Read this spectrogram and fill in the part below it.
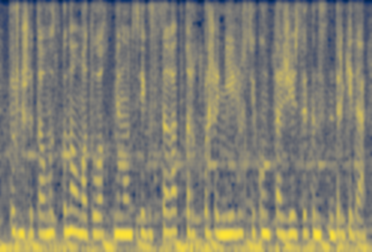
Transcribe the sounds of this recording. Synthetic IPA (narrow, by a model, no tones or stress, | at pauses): ɵɾt̪ɪnʃɪt̪ʰɑməzkʲʏnɑlˠmɑt̪əwɑqət̪əme̞nwo̞nse̞ɡʲɪzsɑʁɑt̪qʰəɾəq̚pɪɾʒæne̞e̞lusʲe̞kund̪t̪ʰːɑʒesɪkʲɪnsɪnd̪ɪɾɡʲe̞d̪ɪ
